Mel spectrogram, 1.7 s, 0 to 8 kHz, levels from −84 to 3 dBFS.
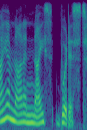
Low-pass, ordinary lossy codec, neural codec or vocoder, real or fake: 7.2 kHz; Opus, 64 kbps; none; real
